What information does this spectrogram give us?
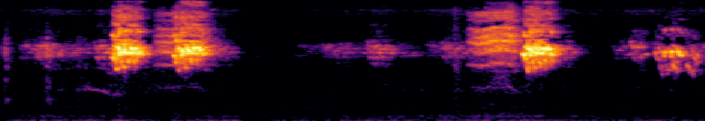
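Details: Budgies on a sunny but windy day, a quaker and a conure audible behind them: paired loud rasping chirps, a brief pause, then another harsh double burst and softer twittering.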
